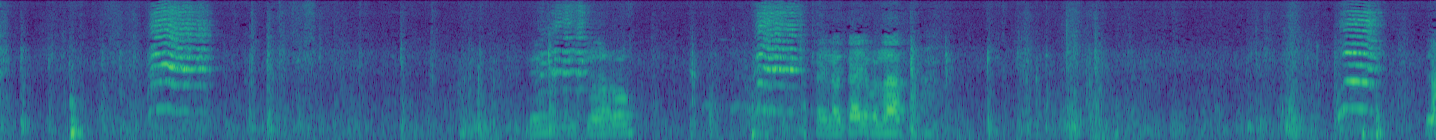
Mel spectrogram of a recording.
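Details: Goat giving birth at Terra Grande Farms, an Anglo-Nubian goat farm in San Carlos City, Negros Occidental, Philippines, where seven kids were born in one day; four loud, quavering, harmonic bleats spaced a few seconds apart over a low background murmur.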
